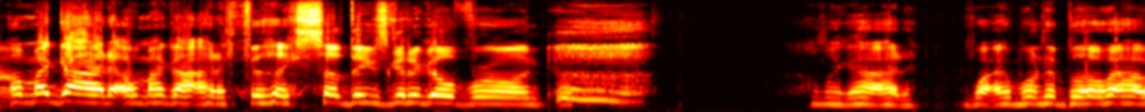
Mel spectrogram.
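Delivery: panicked loud oh my gods; yelling in a frightened rush; screaming. Real, not acted. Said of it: "You're screaming".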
